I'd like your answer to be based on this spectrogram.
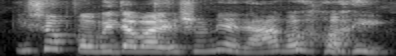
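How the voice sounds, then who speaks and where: A woman's voice: high voice, fairly quick, pushed and bright. A young woman, talking casually through her evening at home in a vlog, her throat a little scratchy. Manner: chatty, rambling and self-correcting. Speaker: vlogger.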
